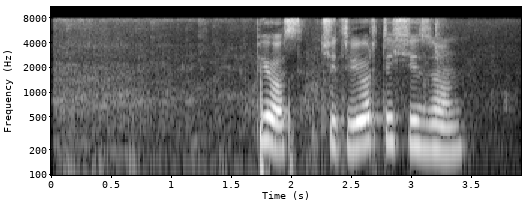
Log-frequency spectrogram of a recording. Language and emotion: Russian, neutral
